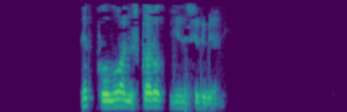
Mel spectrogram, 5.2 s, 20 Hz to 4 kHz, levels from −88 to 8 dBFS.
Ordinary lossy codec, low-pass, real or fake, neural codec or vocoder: MP3, 16 kbps; 3.6 kHz; real; none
